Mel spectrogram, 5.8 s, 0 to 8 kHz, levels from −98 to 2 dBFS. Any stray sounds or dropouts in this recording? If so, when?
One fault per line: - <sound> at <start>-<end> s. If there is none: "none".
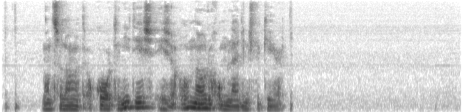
none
